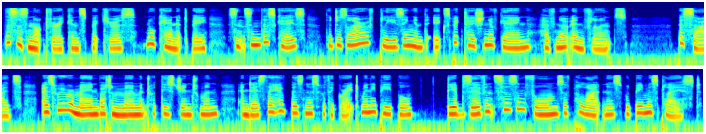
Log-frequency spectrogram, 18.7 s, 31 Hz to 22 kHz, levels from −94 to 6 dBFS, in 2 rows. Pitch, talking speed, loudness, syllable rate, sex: 215 Hz, 175 wpm, -19 LUFS, 5.3 syllables/s, female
